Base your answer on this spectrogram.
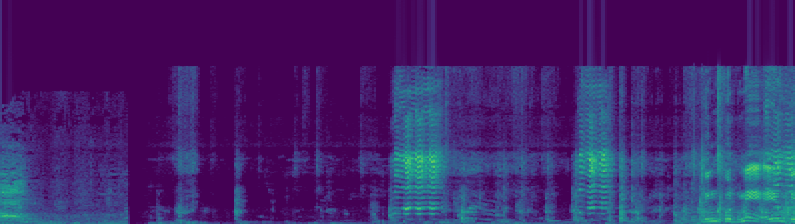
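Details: Domestic goat that has just given birth again, on a farm: two loud, quavering bleats rich in harmonics around the middle of the recording, with people talking and background noise between them.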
